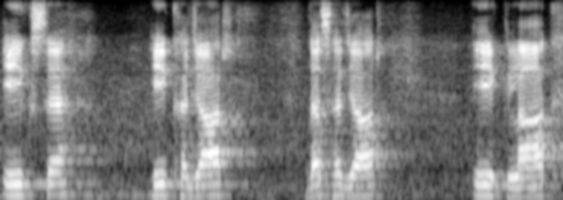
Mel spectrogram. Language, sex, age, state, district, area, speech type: Maithili, male, 45-60, Bihar, Madhubani, rural, spontaneous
